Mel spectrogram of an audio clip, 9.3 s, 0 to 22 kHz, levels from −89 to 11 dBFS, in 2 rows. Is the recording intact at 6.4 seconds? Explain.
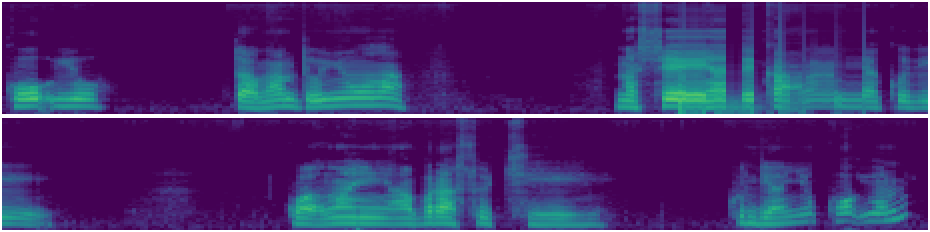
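No. At 6.40 s about one 10 ms compressed frame is skipped, so the speech jumps ahead by about 10 ms at the join.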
